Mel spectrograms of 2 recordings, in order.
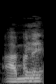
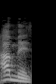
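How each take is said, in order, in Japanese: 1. この単語は関西式のアクセントだ。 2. この単語は標準のアクセントだ。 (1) "関西だと雨" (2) "雨じゃなくて"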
